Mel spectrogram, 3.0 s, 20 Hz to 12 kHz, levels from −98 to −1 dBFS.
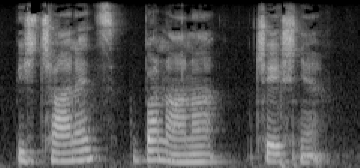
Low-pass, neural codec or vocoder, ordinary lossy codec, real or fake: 10.8 kHz; none; none; real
